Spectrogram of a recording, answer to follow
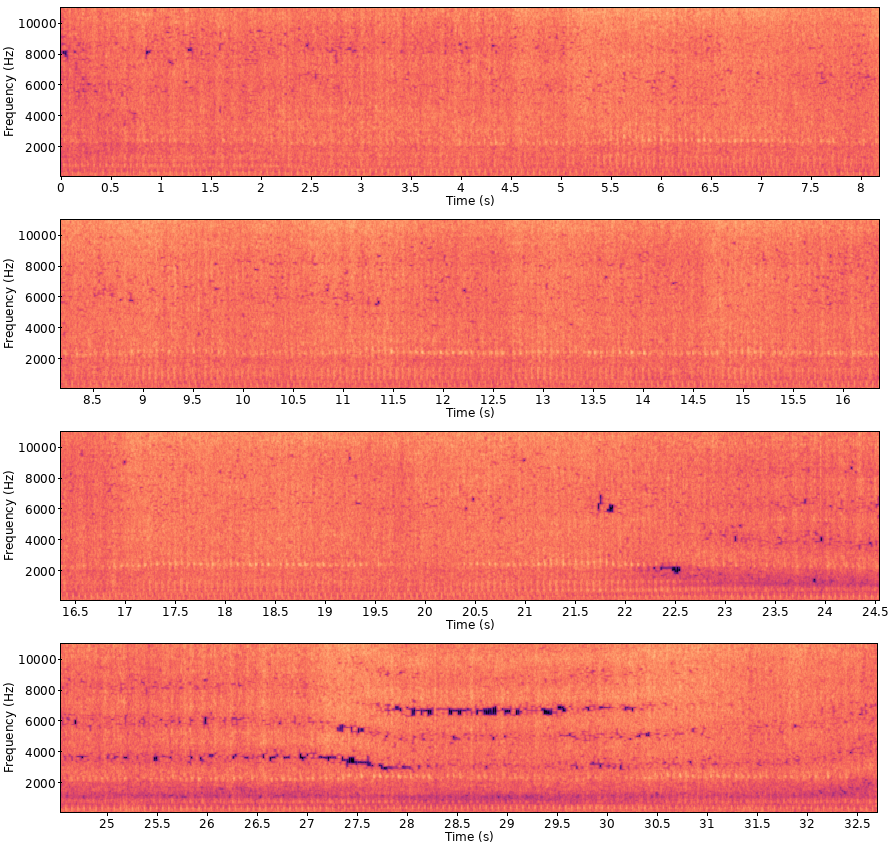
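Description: Motorised paddy thresher (marai machine) running steadily as crop is fed through it, its small stationary engine and threshing drum going continuously. A faint steady high tone sits over the machine noise.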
